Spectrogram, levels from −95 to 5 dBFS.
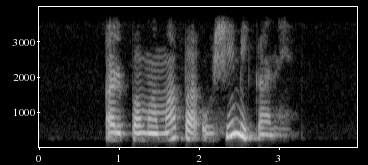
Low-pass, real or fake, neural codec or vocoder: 3.6 kHz; real; none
